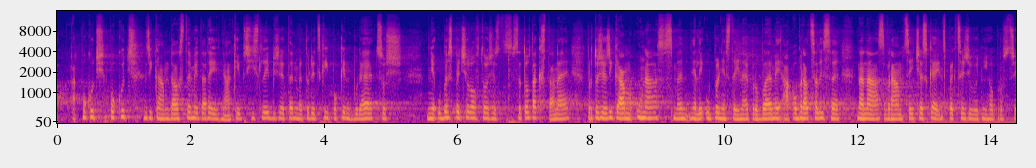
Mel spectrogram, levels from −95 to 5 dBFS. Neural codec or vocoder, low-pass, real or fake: vocoder, 44.1 kHz, 128 mel bands every 256 samples, BigVGAN v2; 14.4 kHz; fake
